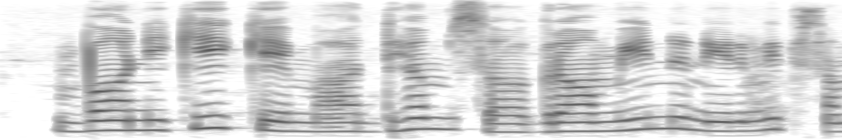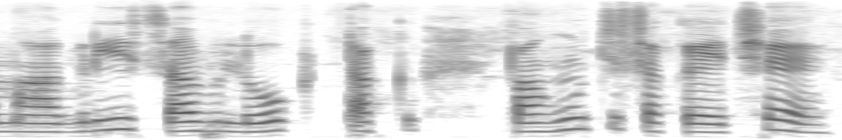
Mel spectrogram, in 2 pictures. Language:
Maithili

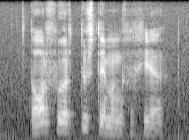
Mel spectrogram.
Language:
Afrikaans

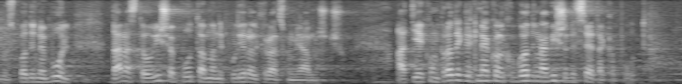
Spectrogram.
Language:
Croatian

